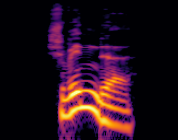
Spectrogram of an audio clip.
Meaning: inflection of schwinden: 1. first-person singular present 2. first/third-person singular subjunctive I 3. singular imperative
- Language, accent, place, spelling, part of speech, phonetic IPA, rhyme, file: German, Germany, Berlin, schwinde, verb, [ˈʃvɪndə], -ɪndə, De-schwinde.ogg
